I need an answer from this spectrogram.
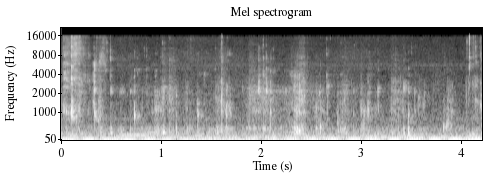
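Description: Close-miked mouth chewing McDonald's french fries: many small, irregular clicks and light crunches.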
